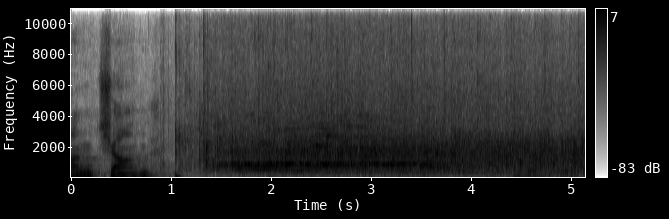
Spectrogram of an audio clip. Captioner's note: applause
